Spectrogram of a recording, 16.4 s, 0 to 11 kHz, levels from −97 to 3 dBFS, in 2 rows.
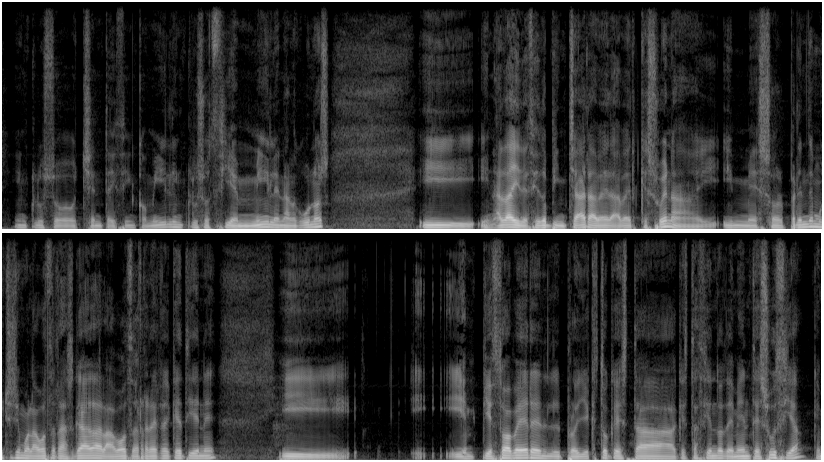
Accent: Spanish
